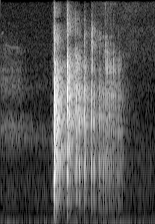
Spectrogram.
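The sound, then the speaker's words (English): A die, rolled for an owl's perception check in a tabletop game, clatters across a hard surface: a sharp initial strike at about half a second, then a quick series of bright rattling bounces that fade out over roughly half a second. “I roll for the owl for the perception?”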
